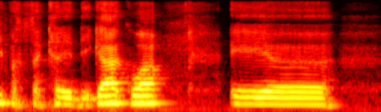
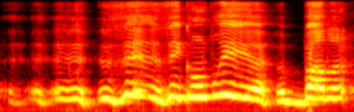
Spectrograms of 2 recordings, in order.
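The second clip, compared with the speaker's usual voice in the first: high, slow, tearful mumbling; beaten, struggling to speak; 10 semitones higher, 6 dB louder, slower than usual. Retold or imitated. Beaten giant begs Harald for mercy, whimpering. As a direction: force the words out through the pain. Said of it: "la personne a du mal à parler".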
